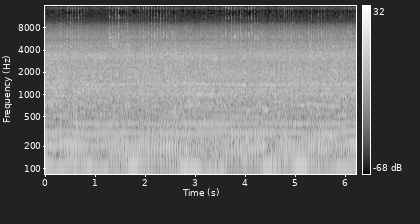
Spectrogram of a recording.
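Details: 1986 Toro 21-inch commercial mower with Suzuki two-stroke engine, apparently unrun for years, revived: steady, even two-stroke buzz holding speed without surging or missing; air filter needs replacing, carb to be blown out; normal running.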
